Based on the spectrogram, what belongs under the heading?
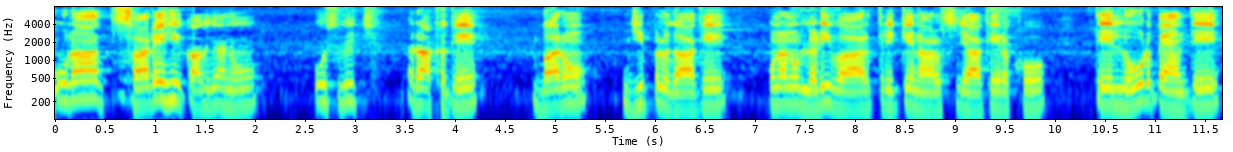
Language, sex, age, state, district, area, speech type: Punjabi, male, 45-60, Punjab, Gurdaspur, rural, spontaneous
